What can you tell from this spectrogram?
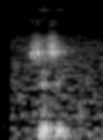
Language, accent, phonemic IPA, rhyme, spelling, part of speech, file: English, UK, /ˈzɪzi/, -ɪzi, xyzzy, noun, En-uk-xyzzy.ogg
- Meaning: Used as a placeholder word or metasyntactic variable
